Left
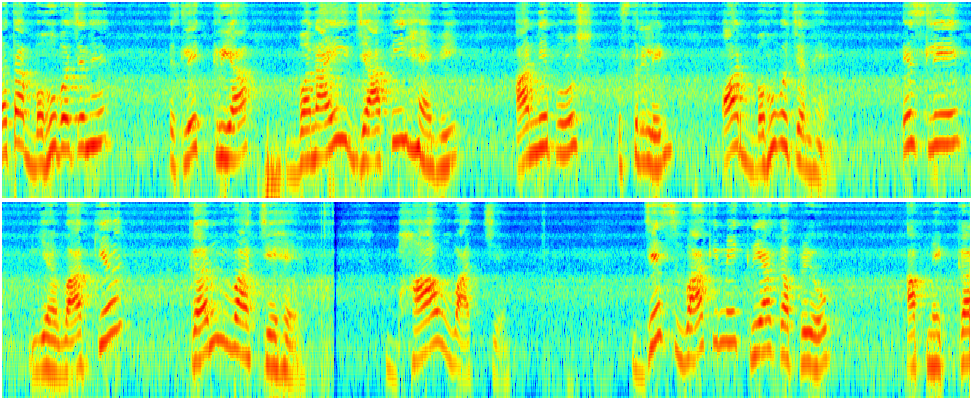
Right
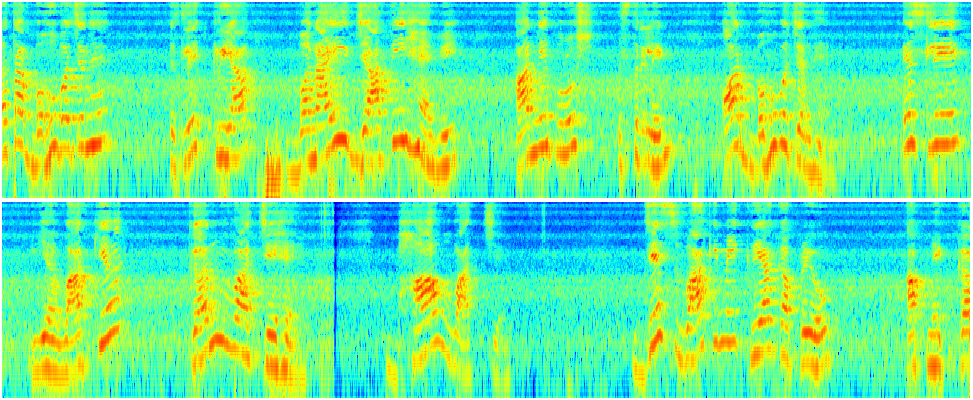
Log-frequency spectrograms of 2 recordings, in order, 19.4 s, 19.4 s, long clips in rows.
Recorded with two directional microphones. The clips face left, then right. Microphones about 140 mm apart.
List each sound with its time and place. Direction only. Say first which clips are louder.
0.0 s speech: left 7 dB; 40° left (ahead or behind)
13.7 s speech: left 5 dB; 40° left (ahead or behind)
16.1 s speech: left 5 dB; 35° left (ahead or behind)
